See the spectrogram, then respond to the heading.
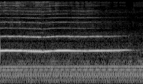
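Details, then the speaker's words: Optimum T2506 lathe boring polyethylene with a long-stick-out boring bar: a steady high squeak near two kilohertz as the tool tip buries in the bottom of the hole, fading as the tool backs off. "in fact one of the biggest problems with cutting polyethylene is that it melts that squeak you can hear is when I bury the"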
